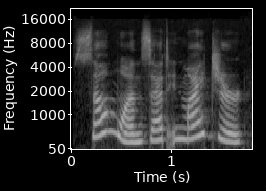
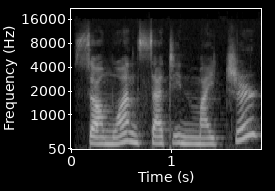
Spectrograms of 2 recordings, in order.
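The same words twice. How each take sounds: First: It is said in a medium, average voice. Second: It is said in a big, gruff voice.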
